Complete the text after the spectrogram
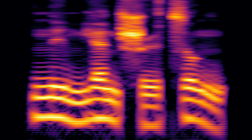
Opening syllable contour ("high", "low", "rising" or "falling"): falling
